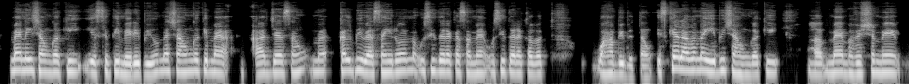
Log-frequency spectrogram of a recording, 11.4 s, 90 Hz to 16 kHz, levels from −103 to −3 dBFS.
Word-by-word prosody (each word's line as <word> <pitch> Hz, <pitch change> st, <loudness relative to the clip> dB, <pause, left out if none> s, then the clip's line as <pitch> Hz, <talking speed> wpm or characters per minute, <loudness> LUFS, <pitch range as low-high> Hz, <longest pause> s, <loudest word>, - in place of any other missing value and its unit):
मैं 210 Hz, +1 st, +4 dB
नहीं 210 Hz, 0 st, +3 dB
चाहूँगा 185 Hz, -2 st, +1 dB
कि 190 Hz, 0 st, 0 dB
ये 180 Hz, -, +5 dB
स्थिति 180 Hz, +1 st, 0 dB
मेरी 165 Hz, -1 st, +4 dB
भी 160 Hz, -, +3 dB
हो 175 Hz, +3 st, +1 dB
मैं 195 Hz, 0 st, 0 dB
चाहूँगा 190 Hz, 0 st, 0 dB
कि 195 Hz, 0 st, +1 dB
मैं 185 Hz, -2 st, +1 dB, 0.5 s
आज 170 Hz, 0 st, 0 dB
जैसा 180 Hz, 0 st, +1 dB
हूँ, 200 Hz, +5 st, -4 dB
मैं 190 Hz, 0 st, -2 dB, 0.2 s
कल 200 Hz, 0 st, +3 dB
भी 215 Hz, -, +1 dB
वैसा 175 Hz, 0 st, +2 dB
ही 185 Hz, -, +2 dB
रहूँ 190 Hz, +2 st, +1 dB
और 200 Hz, -, -2 dB
मैं 205 Hz, -, -4 dB
उसी 195 Hz, 0 st, -3 dB
तरह 190 Hz, -1 st, +3 dB
का 185 Hz, 0 st, -1 dB
समय, 175 Hz, -1 st, -1 dB
उसी 175 Hz, +2 st, -4 dB
तरह 175 Hz, -2 st, +1 dB
का 170 Hz, -, +1 dB
वक़्त 170 Hz, 0 st, -6 dB, 0.6 s
वहाँ 170 Hz, -1 st, +1 dB
भी 165 Hz, 0 st, +3 dB
बिताऊँ। 140 Hz, -1 st, -5 dB
इसके 185 Hz, +6 st, +1 dB
अलावा 215 Hz, -2 st, +4 dB
मैं 215 Hz, 0 st, +2 dB
ये 185 Hz, -2 st, +6 dB
भी 205 Hz, -, +1 dB
चाहूँगा 165 Hz, -5 st, -1 dB
कि 180 Hz, -1 st, -1 dB, 0.5 s
अ, -, -, +3 dB
मैं 180 Hz, +1 st, +1 dB
भविष्य 170 Hz, +2 st, -1 dB
में 180 Hz, -1 st, +1 dB
180 Hz, 245 wpm, -22 LUFS, 170-195 Hz, 0.6 s, ये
